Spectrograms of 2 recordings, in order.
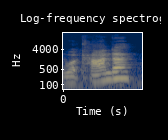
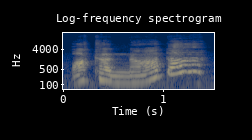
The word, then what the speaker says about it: Wakanda: age of ultron um tries to pronounce the word wakanda and he says wakanada and it's like i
